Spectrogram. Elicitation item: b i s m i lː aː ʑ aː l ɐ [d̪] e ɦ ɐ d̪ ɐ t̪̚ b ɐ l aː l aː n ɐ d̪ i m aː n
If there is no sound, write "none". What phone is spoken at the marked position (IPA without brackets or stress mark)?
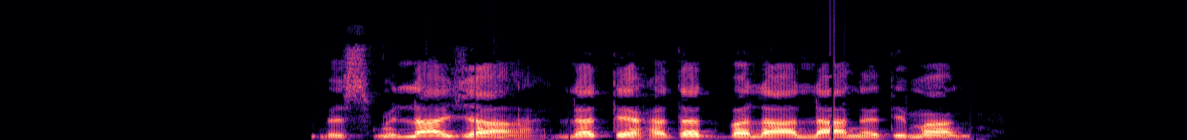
t̪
